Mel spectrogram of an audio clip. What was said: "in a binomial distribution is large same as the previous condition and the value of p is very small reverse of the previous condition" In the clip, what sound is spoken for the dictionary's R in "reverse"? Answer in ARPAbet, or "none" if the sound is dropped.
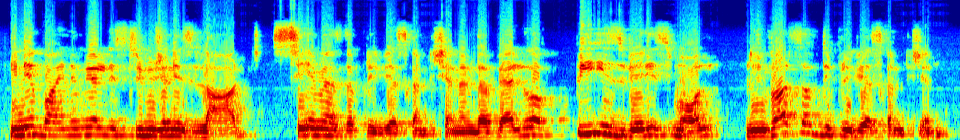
R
